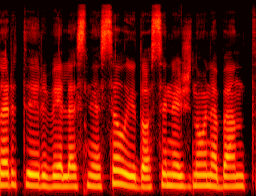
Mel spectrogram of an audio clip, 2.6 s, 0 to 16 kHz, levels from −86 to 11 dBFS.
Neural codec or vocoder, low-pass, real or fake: none; 14.4 kHz; real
